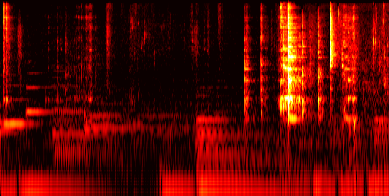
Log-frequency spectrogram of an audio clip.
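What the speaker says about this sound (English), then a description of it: "I'm just going to give this a good stir to combine all of our pizza ingredients" Pizza casserole ingredients, including sliced black olives, get stirred together in a bowl: a spoon clinks and scrapes against the dish, then turns into louder wet squelching and clattering toward the end over a low steady hum.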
